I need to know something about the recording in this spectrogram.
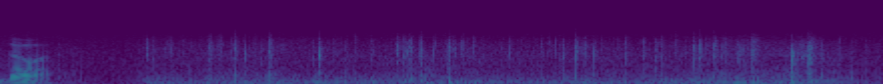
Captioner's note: fire crackling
